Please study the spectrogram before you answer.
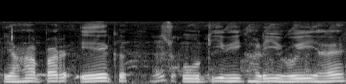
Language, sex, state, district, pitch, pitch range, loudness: Hindi, male, Madhya Pradesh, Katni, 140 Hz, 135-145 Hz, -13 LUFS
